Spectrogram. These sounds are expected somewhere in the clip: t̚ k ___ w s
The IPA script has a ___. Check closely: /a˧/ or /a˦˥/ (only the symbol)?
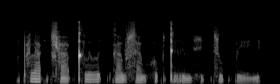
a˦˥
